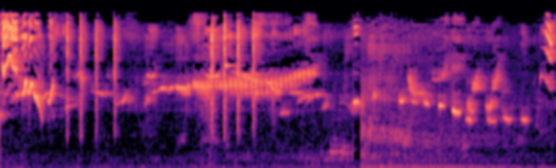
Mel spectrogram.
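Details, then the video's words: Caged juvenile white-rumped shama, spotted plumage, used to trigger other shamas into song: sharp clicks and a buzzy high trill, then a sequence of short whistled notes over low background hum. "MURAI BATU GACOR || Pancingan Murai Batu Trotol,langsung nyaut"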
